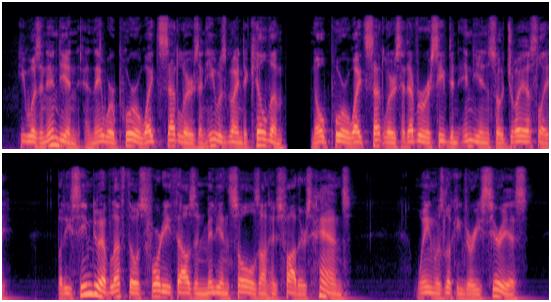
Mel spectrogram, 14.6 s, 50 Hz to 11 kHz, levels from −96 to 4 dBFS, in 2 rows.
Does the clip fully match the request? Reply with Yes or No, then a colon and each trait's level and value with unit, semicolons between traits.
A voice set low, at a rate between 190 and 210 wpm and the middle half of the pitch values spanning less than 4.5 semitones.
Yes: low, 110 Hz; average, 195 wpm; average, 2.9 semitones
